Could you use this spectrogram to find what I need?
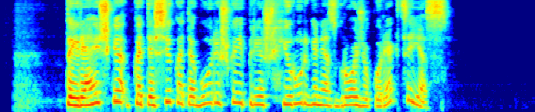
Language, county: Lithuanian, Telšiai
